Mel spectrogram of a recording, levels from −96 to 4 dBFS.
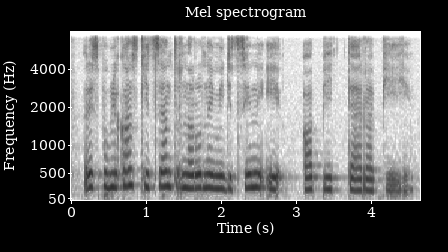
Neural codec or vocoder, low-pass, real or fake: vocoder, 44.1 kHz, 128 mel bands every 512 samples, BigVGAN v2; 7.2 kHz; fake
